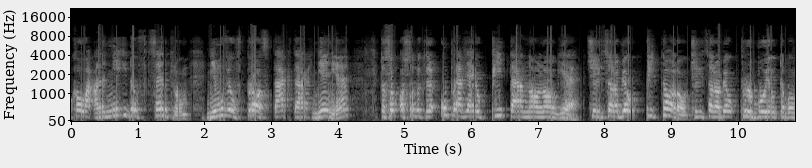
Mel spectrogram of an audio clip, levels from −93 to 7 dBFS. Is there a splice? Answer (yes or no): yes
